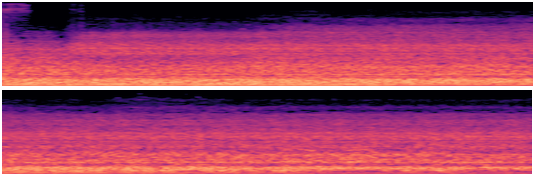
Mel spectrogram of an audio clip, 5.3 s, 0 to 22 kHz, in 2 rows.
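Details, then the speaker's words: Atlas 330.1 crane hydraulic pump after adding air supply to pressurize hydraulic tank (new filter alone didn't cure noise): heavy steady engine-driven drone with even pump hum, no screech or rattle; noise now acceptable, normal pump running. "Okay lang na yan. Yan lang yung ingay niya."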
